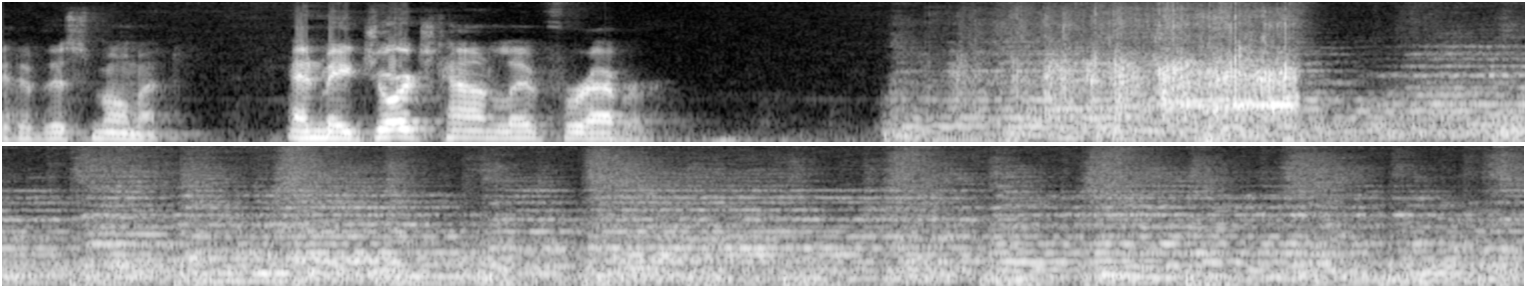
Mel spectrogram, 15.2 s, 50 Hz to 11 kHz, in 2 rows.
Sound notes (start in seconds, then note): 4.5 applause; 7.0 processional music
